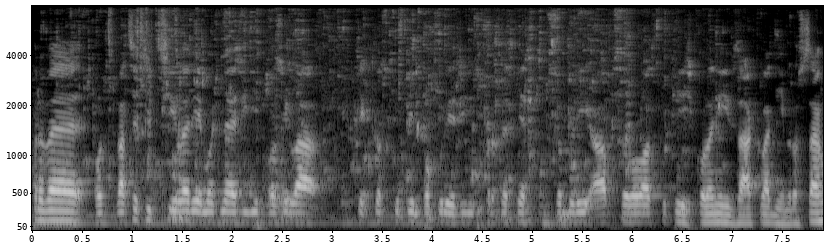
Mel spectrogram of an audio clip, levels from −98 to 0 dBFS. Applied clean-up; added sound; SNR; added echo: classical method log-MMSE.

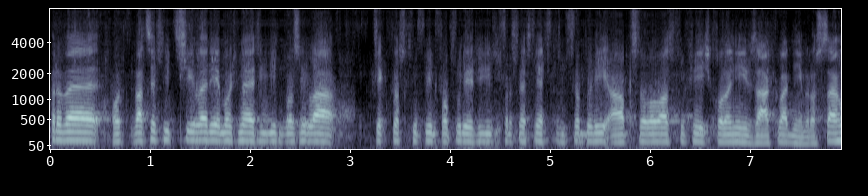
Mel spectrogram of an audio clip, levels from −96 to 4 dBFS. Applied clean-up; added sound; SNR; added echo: neural separator model SepFormer DNS4.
